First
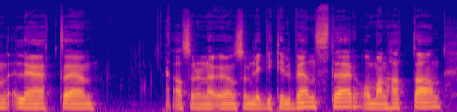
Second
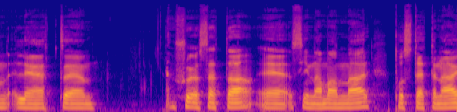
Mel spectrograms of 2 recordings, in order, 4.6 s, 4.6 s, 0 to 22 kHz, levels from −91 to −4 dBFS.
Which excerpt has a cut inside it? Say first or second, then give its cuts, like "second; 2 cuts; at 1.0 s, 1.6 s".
first; 1 cut; at 1.7 s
